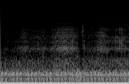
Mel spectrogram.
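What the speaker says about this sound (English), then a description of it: "So this is inside the camper van, so I'm just going to show stuff starting and driving to demonstrate the thing working" A 2007 camper van engine runs loudly from inside the cabin, a steady, close, unbroken rumble with no pauses.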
